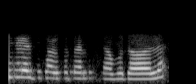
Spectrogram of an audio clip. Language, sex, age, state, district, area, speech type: Bengali, female, 18-30, West Bengal, Hooghly, urban, conversation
